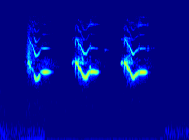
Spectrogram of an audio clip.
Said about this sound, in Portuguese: Parece o som de um pássaro no terceiro andar. Eu olho para cima, mas não ouço mais nada.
